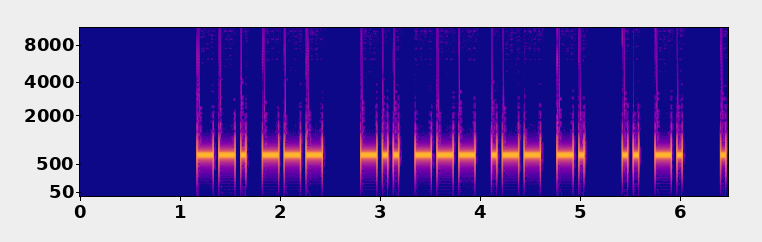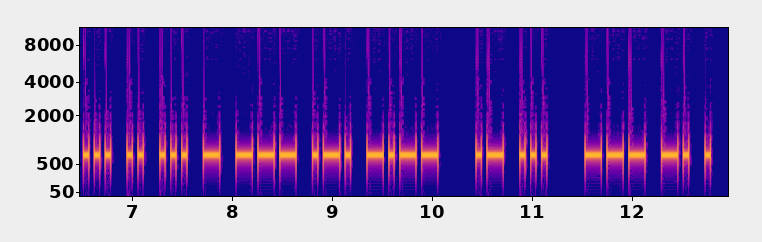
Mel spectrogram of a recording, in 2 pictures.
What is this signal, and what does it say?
Morse code, heard as a keyed tone, about 22 wpm, 700 Hz. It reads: GO DOWN IN HISTORY AS ONE
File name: practice / 22wpm / Sets of 8 Words - 22wpm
